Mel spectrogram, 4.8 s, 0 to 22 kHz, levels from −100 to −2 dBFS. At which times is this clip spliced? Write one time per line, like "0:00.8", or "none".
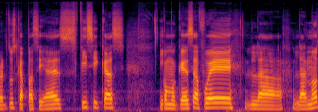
0:02.4
0:03.6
